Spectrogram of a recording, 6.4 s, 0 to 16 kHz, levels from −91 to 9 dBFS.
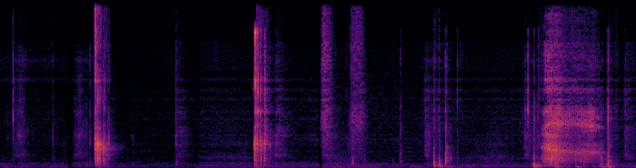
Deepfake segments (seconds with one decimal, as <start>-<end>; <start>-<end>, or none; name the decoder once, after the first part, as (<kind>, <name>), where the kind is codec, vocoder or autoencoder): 0.0-3.3 (autoencoder, DAC-VAE); 4.2-6.4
